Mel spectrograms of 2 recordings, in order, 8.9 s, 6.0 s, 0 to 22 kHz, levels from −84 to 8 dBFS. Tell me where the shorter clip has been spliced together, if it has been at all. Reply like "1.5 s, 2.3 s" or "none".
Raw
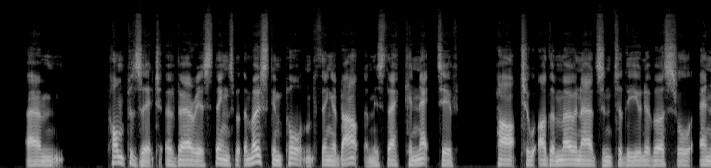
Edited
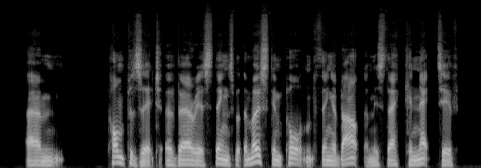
none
